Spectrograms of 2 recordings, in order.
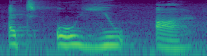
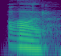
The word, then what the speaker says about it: hour: So our next word is H-O-U-R, which was pronounced as hour, but its real pronunciation is R.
